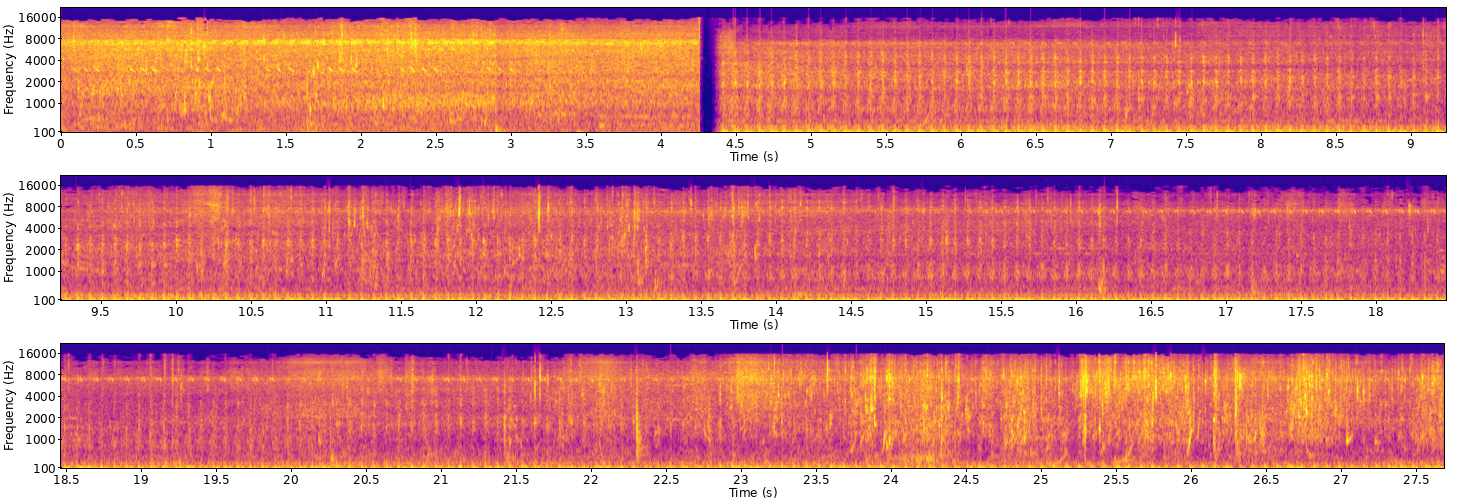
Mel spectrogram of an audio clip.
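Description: For the first few seconds there is quieter water and handling noise. Then the sound cuts off abruptly and a small boat's engine runs loud and steady at an even speed for the rest of the time.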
